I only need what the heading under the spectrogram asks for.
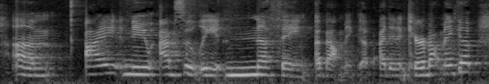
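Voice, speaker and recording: At a moderate pace, a woman talks with an American accent and fairly even intonation. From US South, Chattanooga, Tennessee. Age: 20s. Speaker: beauty vlogger, makeup artist. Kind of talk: casual vlog chat. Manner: casual, lots of fillers.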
